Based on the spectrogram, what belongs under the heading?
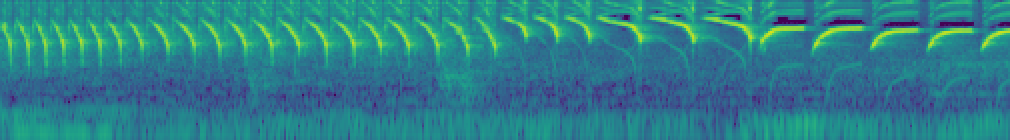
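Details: Canary in soft ngeriwik song, a lure for unmotivated male canaries: a fast run of descending chirps, then slower looping notes and clear upswept whistles, over a faint low hum.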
